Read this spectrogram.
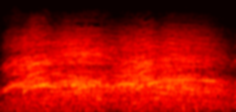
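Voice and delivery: high, slow shouted reply; crowd yell back. Retold or imitated. Fifteen hundred people yelling back at the pastor, a mock shout. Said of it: "they yelled back".

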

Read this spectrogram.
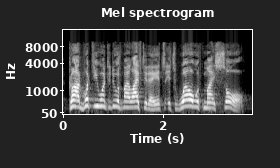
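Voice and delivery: devoted Mary. Acted. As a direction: offer it up like a willing servant. Mary's devoted words to God.

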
